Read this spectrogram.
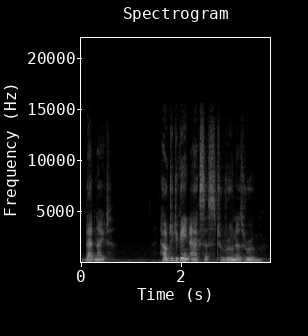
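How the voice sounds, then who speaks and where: A woman playing a shrewd, poised lady detective in a radio play, brisk, wry and self-assured. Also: low-pitched, expressive. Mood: cool, stern.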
